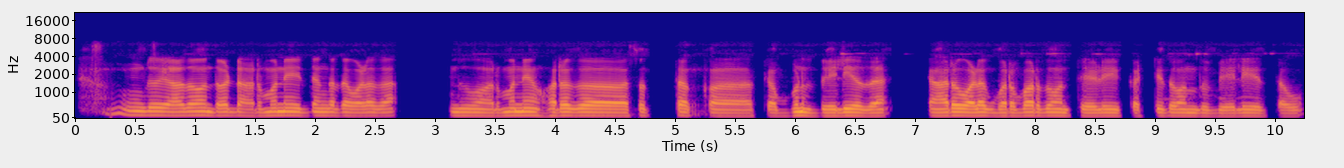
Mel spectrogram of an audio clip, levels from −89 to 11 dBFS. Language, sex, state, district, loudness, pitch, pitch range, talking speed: Kannada, male, Karnataka, Bijapur, -18 LUFS, 125 Hz, 120-130 Hz, 145 wpm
